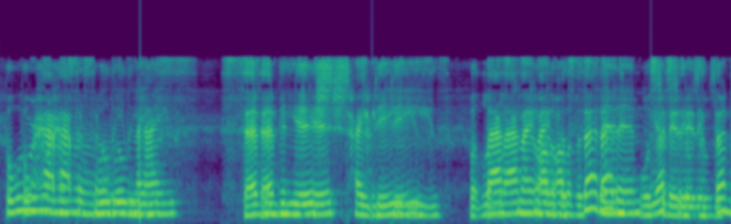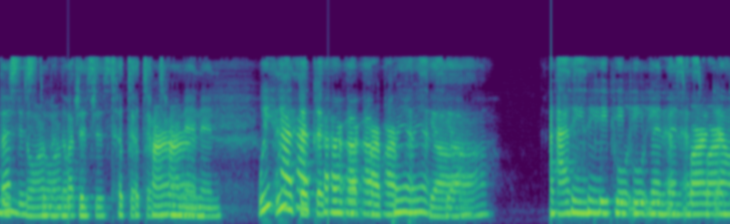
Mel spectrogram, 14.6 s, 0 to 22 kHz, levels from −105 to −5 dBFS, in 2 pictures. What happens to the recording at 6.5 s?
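At 6.50 s there is a sudden jump forward in the speech. This is a dropped buffer (overrun), likely caused by the program failing to collect incoming samples before the hardware overwrote them. Roughly a fifth of a second of audio is lost and the two sides are butted together. Unlike a dropout, there is no gap of silence. The sound simply skips ahead.

Running through this moment, as through the whole clip, is a doubled audio track. A second copy of the speech trails the first by about 150 ms at about the same level, likely because a slower capture path is feeding the same signal in a second time. What separates it from room echo or reverb is that the copy is full-band, carries no decay or room colouring, and repeats only once instead of trailing off.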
